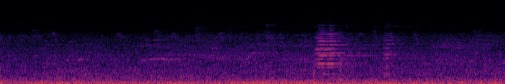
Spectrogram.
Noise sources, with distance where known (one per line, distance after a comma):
car horn, near
unidentified human voice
